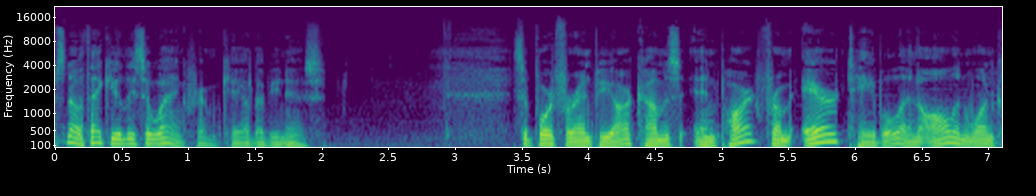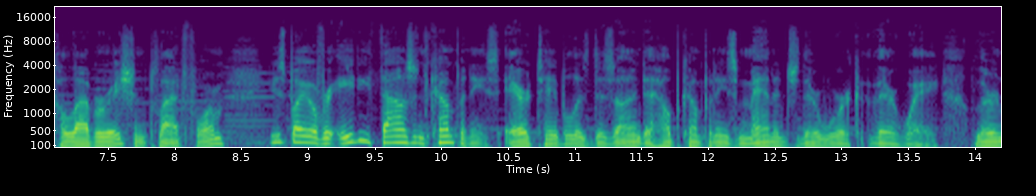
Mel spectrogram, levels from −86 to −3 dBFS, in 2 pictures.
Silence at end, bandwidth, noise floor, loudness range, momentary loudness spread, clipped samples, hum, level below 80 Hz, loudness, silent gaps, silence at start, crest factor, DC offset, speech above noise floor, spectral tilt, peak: 0 s; 12.5 kHz; -60 dBFS; 5 LU; 10 LU; under 0.1%; none; -42 dBFS; -23 LUFS; none; 0 s; 18 dB; under 0.1%; 37 dB; -7.5 dB/octave; -4 dBFS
